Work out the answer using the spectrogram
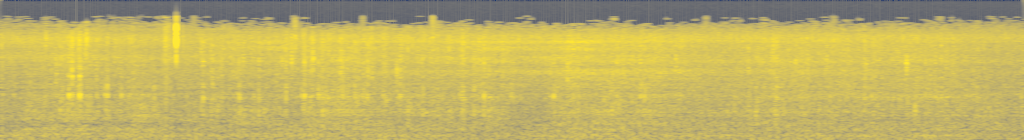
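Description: Heavy rain pouring down on a street: a steady hiss with many small drops spattering close by.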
